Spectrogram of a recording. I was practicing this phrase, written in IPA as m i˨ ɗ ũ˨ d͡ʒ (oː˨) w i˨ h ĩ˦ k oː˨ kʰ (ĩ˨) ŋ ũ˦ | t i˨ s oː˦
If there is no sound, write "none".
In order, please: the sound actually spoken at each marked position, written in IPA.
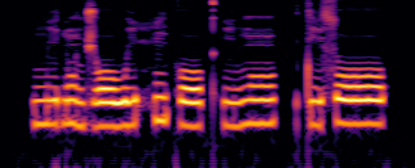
oː˨, i˨

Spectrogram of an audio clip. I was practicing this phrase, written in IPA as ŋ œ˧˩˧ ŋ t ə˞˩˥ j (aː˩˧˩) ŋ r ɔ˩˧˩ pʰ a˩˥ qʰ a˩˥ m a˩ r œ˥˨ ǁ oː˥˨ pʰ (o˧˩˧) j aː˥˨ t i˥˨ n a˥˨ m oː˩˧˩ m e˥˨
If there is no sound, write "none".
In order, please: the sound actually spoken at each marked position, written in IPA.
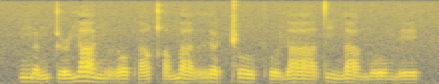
aː˥˨, o˧˩˧

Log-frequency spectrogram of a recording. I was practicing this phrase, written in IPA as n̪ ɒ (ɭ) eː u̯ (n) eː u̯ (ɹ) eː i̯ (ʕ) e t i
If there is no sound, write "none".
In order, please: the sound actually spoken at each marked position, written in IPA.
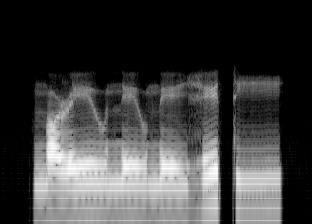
ɭ, n, n̪, ɦ

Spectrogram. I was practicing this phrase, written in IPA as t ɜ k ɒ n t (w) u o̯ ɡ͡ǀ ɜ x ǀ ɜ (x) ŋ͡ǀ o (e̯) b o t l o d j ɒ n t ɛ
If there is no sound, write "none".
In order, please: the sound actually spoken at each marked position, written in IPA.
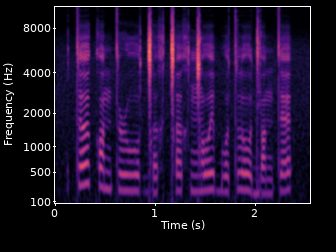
ɹ, x, e̯

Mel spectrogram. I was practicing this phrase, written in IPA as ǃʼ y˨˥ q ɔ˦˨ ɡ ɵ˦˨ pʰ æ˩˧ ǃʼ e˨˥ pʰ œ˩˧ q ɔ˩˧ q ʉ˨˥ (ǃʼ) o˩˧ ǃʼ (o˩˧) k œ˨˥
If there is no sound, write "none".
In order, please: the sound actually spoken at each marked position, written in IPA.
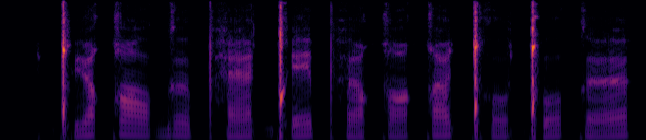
ǃʰ, o˨˥

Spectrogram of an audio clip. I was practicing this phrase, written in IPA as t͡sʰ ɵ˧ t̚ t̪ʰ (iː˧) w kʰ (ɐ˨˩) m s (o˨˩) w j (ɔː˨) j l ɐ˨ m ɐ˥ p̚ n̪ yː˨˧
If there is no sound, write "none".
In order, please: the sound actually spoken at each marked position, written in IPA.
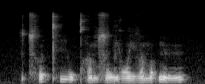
iː˧, ɐ˨˥, o˨˩, ɔː˨

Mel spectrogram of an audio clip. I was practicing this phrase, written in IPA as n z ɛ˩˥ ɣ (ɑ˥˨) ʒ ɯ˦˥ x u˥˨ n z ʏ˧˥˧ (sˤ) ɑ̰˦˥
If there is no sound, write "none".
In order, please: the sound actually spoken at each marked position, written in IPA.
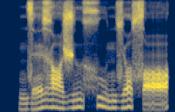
ɑ˥˨, sˤ

